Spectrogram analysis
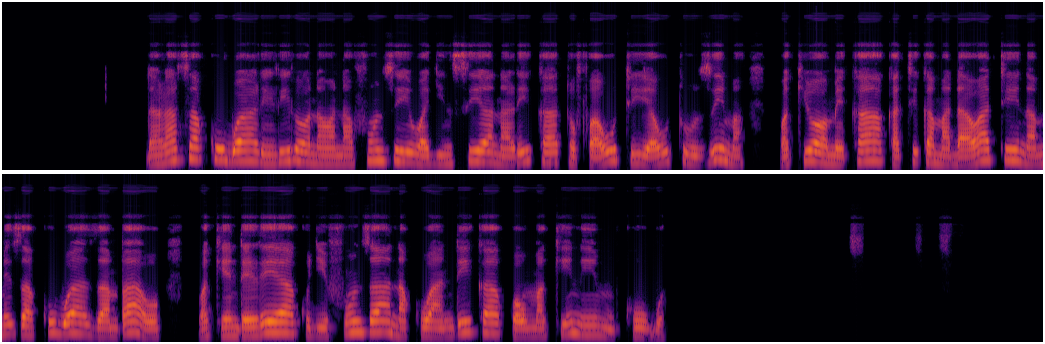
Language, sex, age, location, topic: Swahili, female, 50+, Dar es Salaam, education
